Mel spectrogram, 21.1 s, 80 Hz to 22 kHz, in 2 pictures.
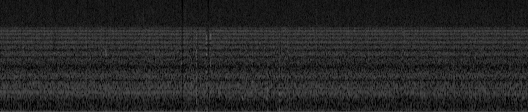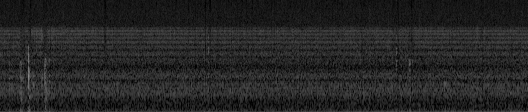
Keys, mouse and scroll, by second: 0.2-3.2 drag, 3.5-4.0 middle drag, 4.0 right click, 5.2 scroll up 1, 5.5-8.5 middle drag, 10.8-11.1 scroll down 4, 11.1 right click, 11.4-12.2 middle drag, 12.2-13.2 scroll up 2, 14.7-16.2 drag, 16.5 click, 17.6-18.4 drag, 18.7-20.1 middle drag, 20.1-21.1 shift+drag.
